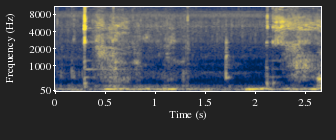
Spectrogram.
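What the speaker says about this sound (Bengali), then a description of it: "আমরা একটুখানি কষিয়ে নিয়ে তারপর জল দিয়ে দেবো" Cauliflower curry stir-fried in a pan at a riverside cooking setting, a loud sizzle with a sharp spatula clack near the start and a few scraping strokes over a short stretch, close by and without talk.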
